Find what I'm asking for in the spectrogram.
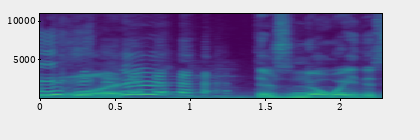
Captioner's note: laughs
